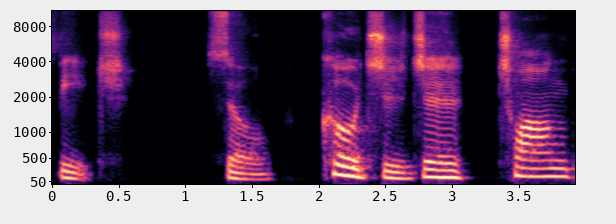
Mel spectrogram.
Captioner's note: speaking in Chinese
